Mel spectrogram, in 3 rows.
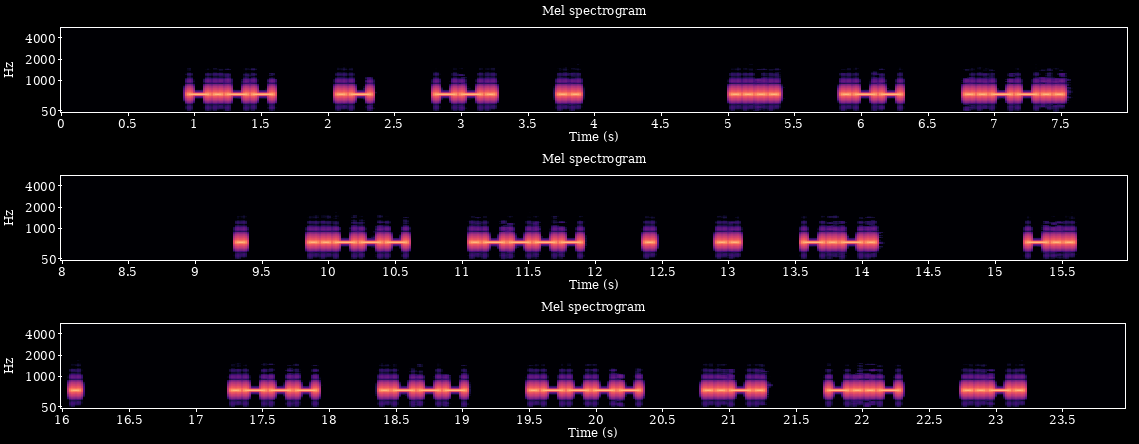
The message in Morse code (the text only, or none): YAGI HW? E21EIC DE JJ1FXF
